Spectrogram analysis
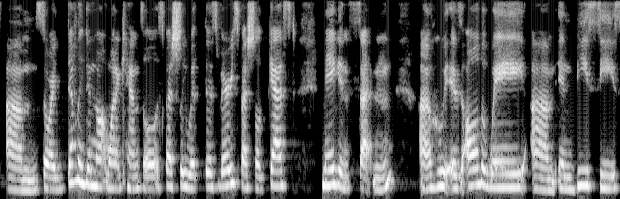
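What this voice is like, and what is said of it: Hoarse, laryngitic voice. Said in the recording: “Please forgive my voice. I have a bit of a laryngitis ... my voice is horrible”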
